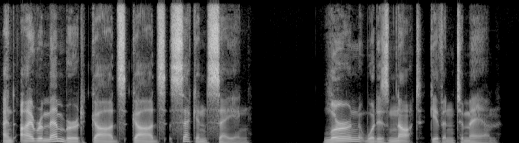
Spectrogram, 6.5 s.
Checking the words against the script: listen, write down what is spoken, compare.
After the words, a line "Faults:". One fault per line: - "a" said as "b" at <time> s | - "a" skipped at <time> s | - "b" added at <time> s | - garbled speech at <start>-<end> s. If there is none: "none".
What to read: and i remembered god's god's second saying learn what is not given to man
and i remembered god's god's second saying learn what is not given to man
Faults:
none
